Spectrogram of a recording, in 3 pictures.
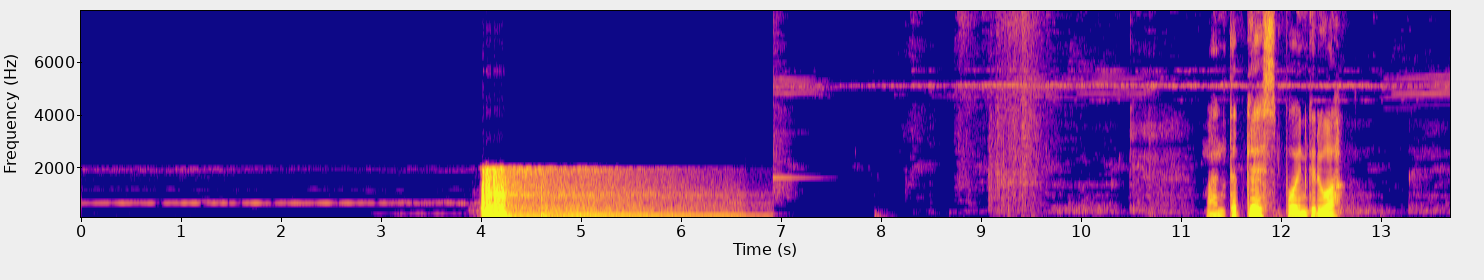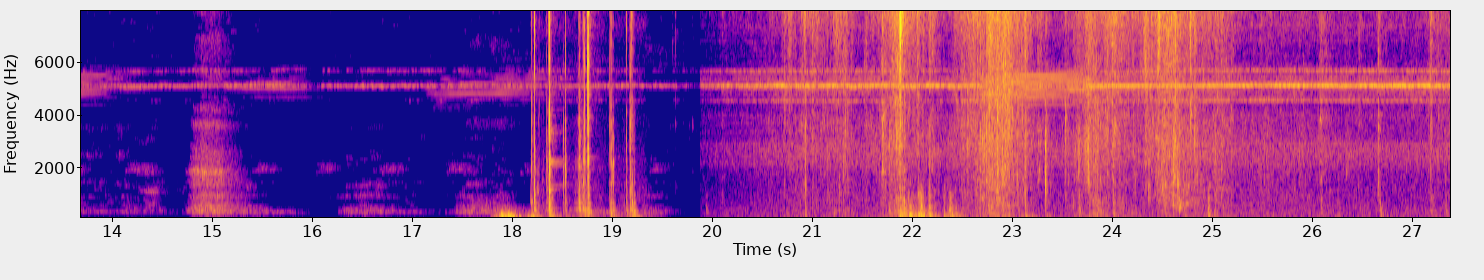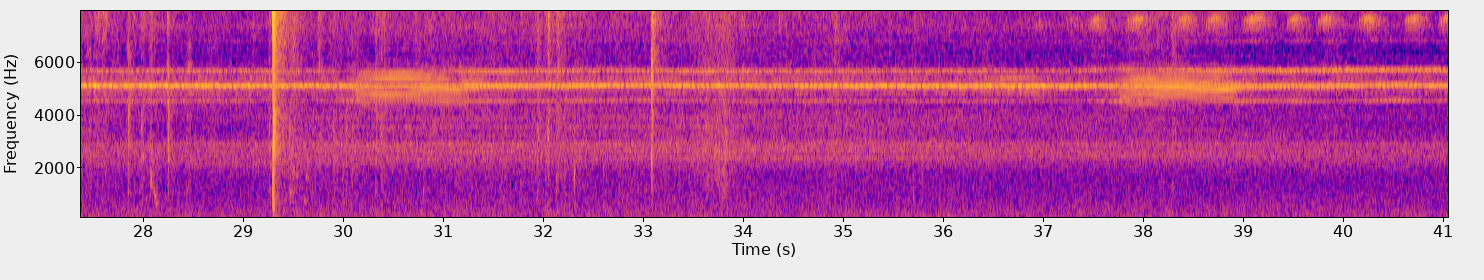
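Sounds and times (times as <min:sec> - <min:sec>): insects droning: 0:07.5 - 0:41.0
sharp clicks and knocks: 0:18.1 - 0:19.3.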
